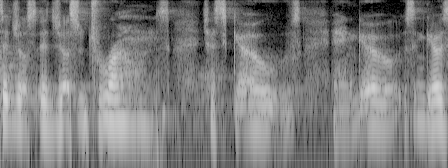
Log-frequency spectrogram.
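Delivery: slow, low and trailing away softly; dragging drone. Acted. Preacher showing how a forty-day fast drags, slow fading drone. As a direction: drone it out wearily, stretching each word.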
